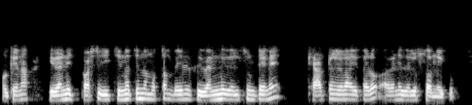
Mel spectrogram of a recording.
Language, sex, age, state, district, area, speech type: Telugu, male, 18-30, Telangana, Yadadri Bhuvanagiri, urban, conversation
